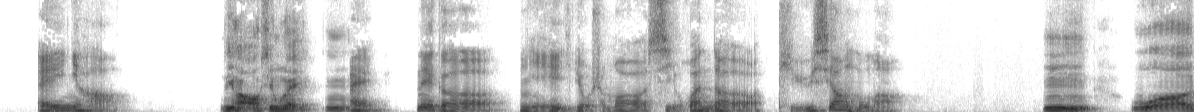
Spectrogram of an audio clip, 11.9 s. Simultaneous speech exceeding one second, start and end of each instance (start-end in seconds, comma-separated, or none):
none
